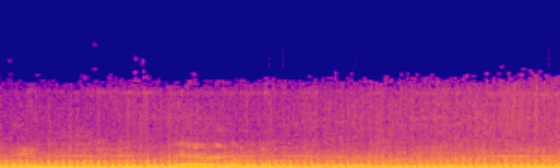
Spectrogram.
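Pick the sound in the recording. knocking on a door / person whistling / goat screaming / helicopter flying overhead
helicopter flying overhead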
